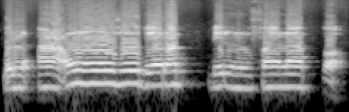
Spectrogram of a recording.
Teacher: Kalau ada huruf qalqalah, qad bujatin, qabdal jim to, itu di akhir kalimah namanya qalqalah kubra, pantulannya lebih besar · al-nya dibaca jelas tanpa mengeluarkan bunyi e ya. Tanpa mengeluarkan bunyi e. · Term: al-qamariyah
